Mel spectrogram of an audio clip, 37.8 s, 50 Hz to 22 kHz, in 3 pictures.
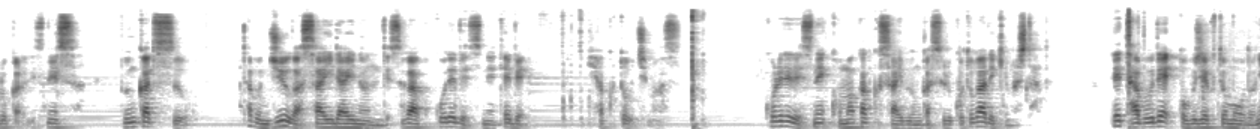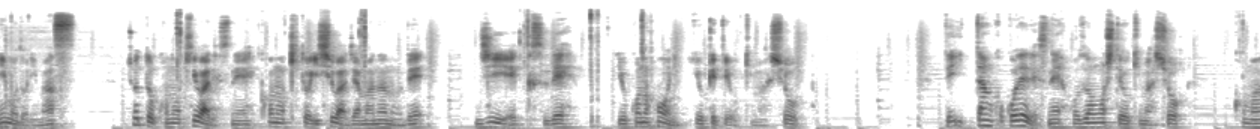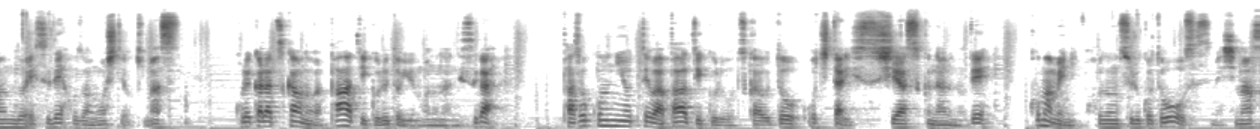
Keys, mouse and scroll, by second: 0.9-2.0 drag, 2.5-3.0 drag, 5.8 0, 8.7 click, 9.6 middle click, 10.2-10.7 scroll up 4, 10.7 scroll down 1, 11.3 Tab, 11.7 scroll down 2, 12.7 middle click, 12.7 scroll down 2, 13.4 scroll up 1, 14.5 shift+click, 14.5-14.8 shift+scroll up 1, 15.1 shift+click, 15.7 shift+click, 16.4-17.0 scroll down 1, 17.0-17.5 shift+middle drag, 17.5 shift+click, 18.5 g, 21.1 scroll down 1, 21.5 super+s, 25.5 super+s.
